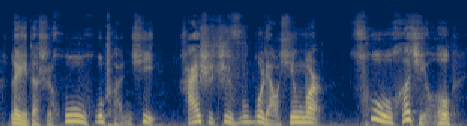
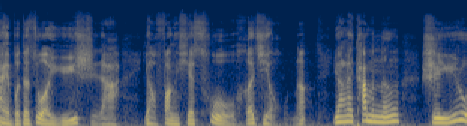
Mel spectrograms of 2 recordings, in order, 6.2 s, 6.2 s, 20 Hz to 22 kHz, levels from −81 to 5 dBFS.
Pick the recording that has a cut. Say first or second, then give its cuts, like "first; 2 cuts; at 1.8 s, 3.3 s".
first; 1 cut; at 4.5 s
